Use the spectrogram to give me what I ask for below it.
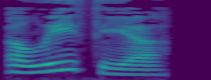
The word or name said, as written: elethia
